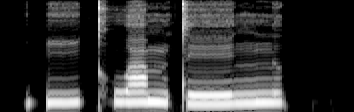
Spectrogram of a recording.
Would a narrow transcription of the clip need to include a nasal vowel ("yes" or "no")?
no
